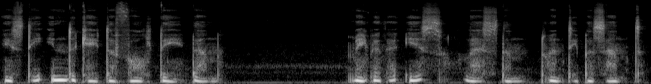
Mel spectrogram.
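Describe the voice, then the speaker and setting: A woman playing a weary stranded astronaut in a whispered ASMR sci-fi roleplay, breathy and hushed, thinking aloud with pauses between thoughts. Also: low-pitched, heavily acted. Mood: anxious, resigned. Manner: slow, soliloquizing, pausing between thoughts. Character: weary stranded female astronaut, anxious, faintly hopeful.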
